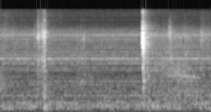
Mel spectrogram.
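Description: Playing cards being handled and set down on the table, with a faint click early on and a sharper, louder card click about a second and a half in.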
